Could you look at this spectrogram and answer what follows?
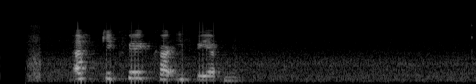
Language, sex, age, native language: Icelandic, female, 40-49, Icelandic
